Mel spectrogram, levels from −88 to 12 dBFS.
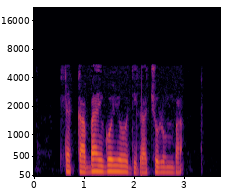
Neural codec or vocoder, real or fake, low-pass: none; real; 5.4 kHz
